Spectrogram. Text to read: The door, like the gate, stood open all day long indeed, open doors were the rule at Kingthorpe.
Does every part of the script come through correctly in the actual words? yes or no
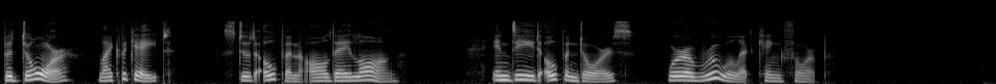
no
